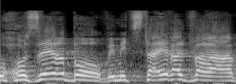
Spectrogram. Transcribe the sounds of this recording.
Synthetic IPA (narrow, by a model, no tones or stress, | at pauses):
uħozeʁbovɛmit͡st̪aeʁald̪vaʁav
